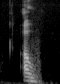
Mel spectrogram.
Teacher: हमारे जो होठ है वो किस रूप में आएंगे वृत्त के रूप में · औ का उच्चारण होता है दीर्घ है ही वृत्त मुखी है ही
